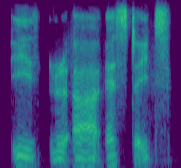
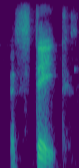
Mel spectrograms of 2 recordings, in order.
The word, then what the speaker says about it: estate: now they've built housing estates on the farm. Estate. Estate. Yeah, second syllable stress.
